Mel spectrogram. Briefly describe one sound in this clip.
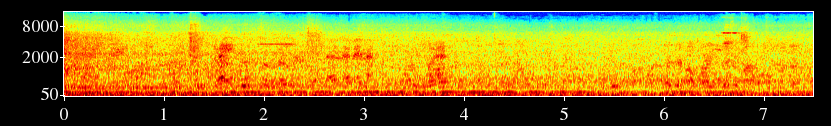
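An engine idles nearby with a steady low rumble.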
